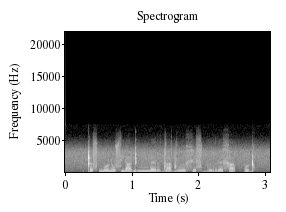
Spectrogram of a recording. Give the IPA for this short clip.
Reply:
ʈ ɐ s n o ɳ o s j a ɖ mː ɛ r d a d ɹ ə x e s b ə r ɛ x a pː o ɖ

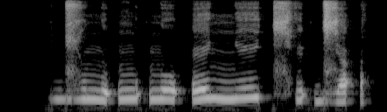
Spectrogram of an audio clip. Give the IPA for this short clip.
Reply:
d͡ʑ u˦˨ n ʊ˦ ʔ ŋ ʊ˦ ʔ n o˦˨ ʔ ɛ˦˨ ɲ e˦ t͡ɕʰ ɪ˦ ʔ d͡ʑ ä˦ ʔ

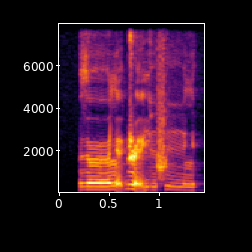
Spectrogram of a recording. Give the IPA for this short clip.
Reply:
ð øː l ḛ ɡ ɭ ḛ j i f iː l

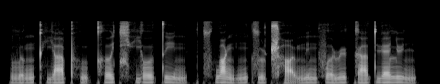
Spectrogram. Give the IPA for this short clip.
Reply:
l ʊ˧˥ ŋ pʰ j ä˧˥ pʰ ṵ˨˩ kʰ ɤ˥ t͡ɕʰ j o˥ ʊ̯ t̪ i˥˩ n | t͡sʰ w ɑ˥˩ ŋ i˧˥ ŋ t͡s u˧˥ ʈ͡ʂʰ ɑ̰˨˩ ʊ̯ n̪ i˥˧ n f ɤ˥˧ ɻ ɻ̩˥˩ k ä˧˥ t̪ ɥ ɛ˥ l y˥˩ n

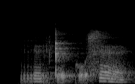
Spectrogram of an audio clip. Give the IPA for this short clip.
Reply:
r e r ʈ ḛ k o̰ s ɛ

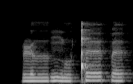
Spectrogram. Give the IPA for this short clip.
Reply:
ɭ ɯː ŋ͡m u ǃ øː k͡p ø

